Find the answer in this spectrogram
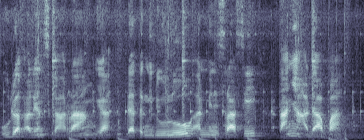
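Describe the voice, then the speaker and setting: A man's voice: fairly low pitch, steady tone, close to an everyday voice. An actor playing a fussy middle-aged male lecturer who scolds his students and hurries them along. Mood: scolding. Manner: blustery, scolding, quick to doubt. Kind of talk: sitcom acting. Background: background music.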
